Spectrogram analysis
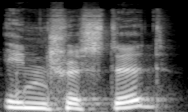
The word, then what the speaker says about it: interested: curious then we have interested now with the pronunciation for that do notice that the stress notice the stress interested it's on the first syllable interested not interested okay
